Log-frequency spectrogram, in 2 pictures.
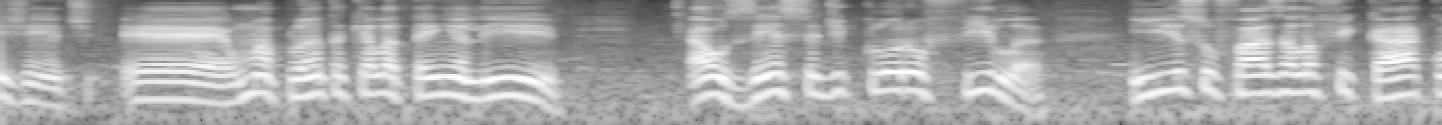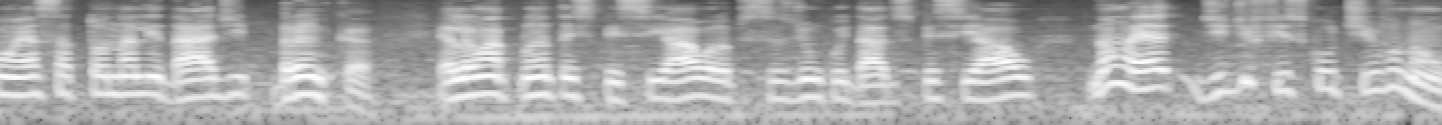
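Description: Chatty orchid grower in greenhouse. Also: male voice, fairly high pitch, a little hiss or hum. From Brazil. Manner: chatty, keeps addressing viewers as "gente". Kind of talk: casual talk to camera with growing tips. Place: indoors in a greenhouse full of orchids.

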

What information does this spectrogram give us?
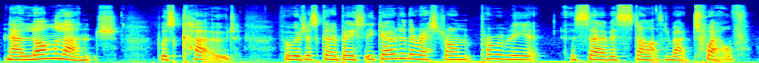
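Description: A woman in middle age hosts her own podcast alone. Her voice sits a little high, and she talks in a loose, conversational way, stopping to restart a phrase and asking "right?" to keep the listener with her. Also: fairly even intonation, normal speed, hardly any pauses. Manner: conversational, often asks "right?", occasional restarts. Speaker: podcast host and sober-living coach. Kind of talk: solo podcast monologue.

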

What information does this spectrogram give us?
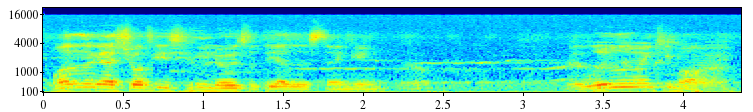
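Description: A man's voice: mid-range voice, brisk. A man giving casual, wisecracking gameplay commentary, explaining things to his co-player as he goes. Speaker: let's play co-commentator. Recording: distant mic with game music behind. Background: video game music and sound.

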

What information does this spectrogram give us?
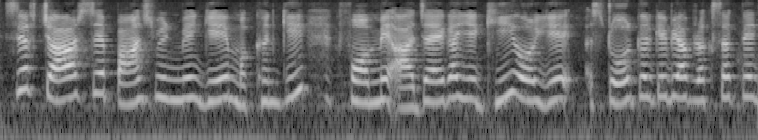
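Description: High-voiced woman. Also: slight background noise. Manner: patient, repeats instructions, frequent "ah" pauses. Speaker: cooking channel host. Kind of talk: step-by-step cooking demonstration.

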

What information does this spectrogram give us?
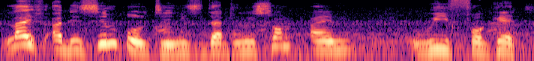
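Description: A man, a travel vlogger, chatting casually on a city square at night, animated and repeating his phrases, filmed on a handheld camera. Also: sits high, normal speed, noisy background. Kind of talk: casual street chat. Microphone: handheld action camera.

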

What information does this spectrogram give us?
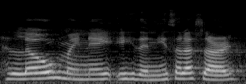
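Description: A woman's voice: fairly high pitch, steady tone, moderate pace, a little mellow, soft background music. A woman from Ecuador giving a simple, recited student testimonial. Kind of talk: prepared testimonial.

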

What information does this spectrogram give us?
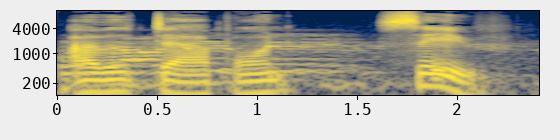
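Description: A man's voice: medium pitch, slow pace, vocal fry, crowd noise. A man presenting a step-by-step app tutorial in simple, instructional narration.

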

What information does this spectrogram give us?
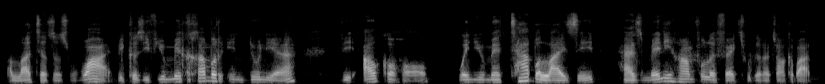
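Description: A man teaching an online Quran lesson, engaging his listeners and reciting Arabic verses quickly. English is not his first language. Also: on the low side, no room sound, rough recording. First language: neither Arabic, English nor French. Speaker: imam teaching a Quran class. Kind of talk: online Quran lesson over a video call. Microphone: video call.

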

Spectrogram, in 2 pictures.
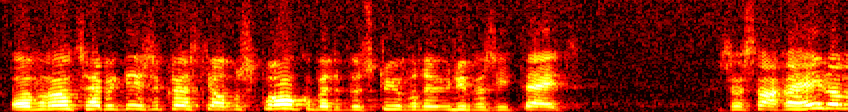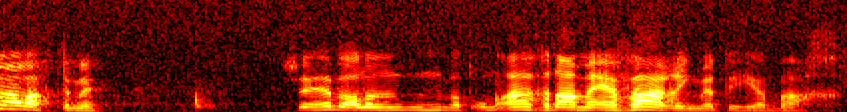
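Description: A high-pitched actor's voice as an indignant male musician in a period docudrama, formally insisting on his rights. The recording is dull and lo-fi. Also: fast talker, natural voice. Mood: formal, insistent. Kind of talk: Dutch docudrama acting.

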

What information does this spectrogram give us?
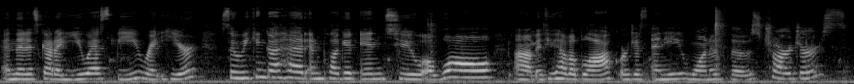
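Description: A woman's voice: fairly high pitch, normal speed, hardly any pauses. A woman in her thirties giving a chatty, instructive product demonstration to camera, often checking in with the listener. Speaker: product reviewer. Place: small indoor room at home, seated.

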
